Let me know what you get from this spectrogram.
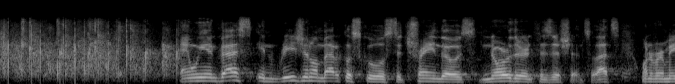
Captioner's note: applause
